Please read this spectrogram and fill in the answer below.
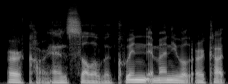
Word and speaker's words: Urquhart: I I'm not going to be able to pronounce Urquhart. It's a Scottish name. Urquhart. Urquhart.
